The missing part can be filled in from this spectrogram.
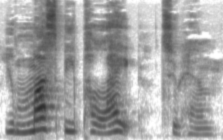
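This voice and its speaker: A mysterious old woman offering quiet, unhurried advice, as a woman reads her in a storybook. Her voice drops lower and softer, slow and measured. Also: animated, slightly rough. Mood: calm advising. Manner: slow, hushed counsel. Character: wise old woman, calm and cryptic.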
